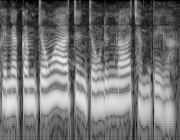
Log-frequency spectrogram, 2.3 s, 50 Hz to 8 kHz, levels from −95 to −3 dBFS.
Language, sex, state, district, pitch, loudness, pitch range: Wancho, female, Arunachal Pradesh, Longding, 200 Hz, -17 LUFS, 180-205 Hz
